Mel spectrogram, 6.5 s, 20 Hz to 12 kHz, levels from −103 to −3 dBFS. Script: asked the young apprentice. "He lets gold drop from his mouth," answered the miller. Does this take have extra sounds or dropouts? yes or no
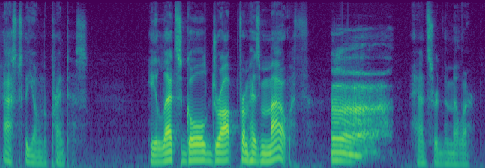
yes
